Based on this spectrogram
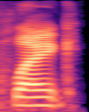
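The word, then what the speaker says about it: Planck: Maybe it should be pronounced plon, but I usually pronounce it plank.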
